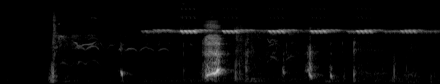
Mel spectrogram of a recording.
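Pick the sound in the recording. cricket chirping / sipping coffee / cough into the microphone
cricket chirping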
